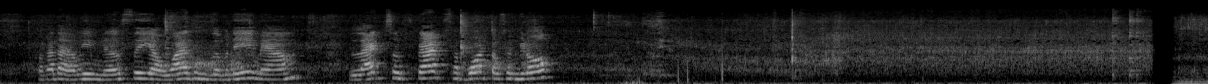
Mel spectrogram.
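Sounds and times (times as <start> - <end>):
metal ladle stirring in wok: 0.0 - 3.7, 4.6 - 8.6
food sizzling in gravy: 0.0 - 12.0.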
